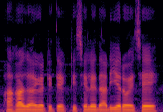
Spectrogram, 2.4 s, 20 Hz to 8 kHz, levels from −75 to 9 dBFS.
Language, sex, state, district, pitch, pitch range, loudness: Bengali, male, West Bengal, Cooch Behar, 110 Hz, 105-120 Hz, -19 LUFS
